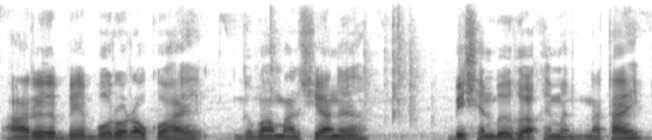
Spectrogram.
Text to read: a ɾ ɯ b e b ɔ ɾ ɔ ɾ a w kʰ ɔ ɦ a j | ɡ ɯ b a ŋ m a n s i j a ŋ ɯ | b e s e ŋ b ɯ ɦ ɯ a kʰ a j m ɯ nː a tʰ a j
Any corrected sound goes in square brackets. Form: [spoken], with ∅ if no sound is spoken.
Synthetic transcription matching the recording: a ɾ ɯ b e b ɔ ɾ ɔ ɾ a w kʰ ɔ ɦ a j | ɡ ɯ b a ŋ m a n s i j a [n] ɯ | b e s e [n] b ɯ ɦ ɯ a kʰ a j m ɯ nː a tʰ a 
